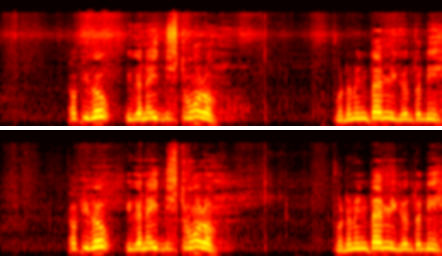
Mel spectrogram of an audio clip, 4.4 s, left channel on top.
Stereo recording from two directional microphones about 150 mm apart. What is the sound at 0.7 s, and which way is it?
Speech, 10° left (ahead or behind).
